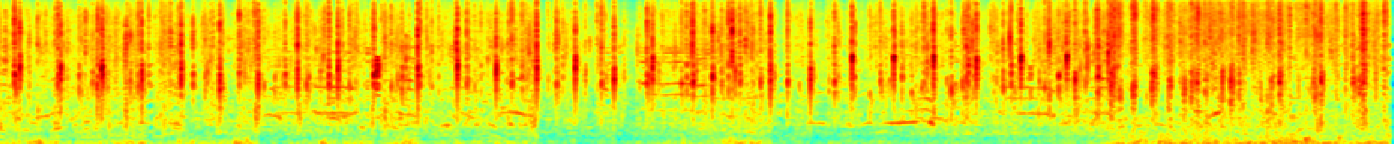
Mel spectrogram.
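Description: A large crowd claps steadily outdoors.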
